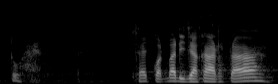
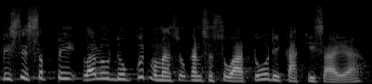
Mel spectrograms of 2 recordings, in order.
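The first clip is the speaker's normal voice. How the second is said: raised, weepy retold voice; lightly acted sobbing tone; imitated tearful confession; 6 semitones higher than usual. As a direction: confess as if crying. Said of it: "dia makin nangis".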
